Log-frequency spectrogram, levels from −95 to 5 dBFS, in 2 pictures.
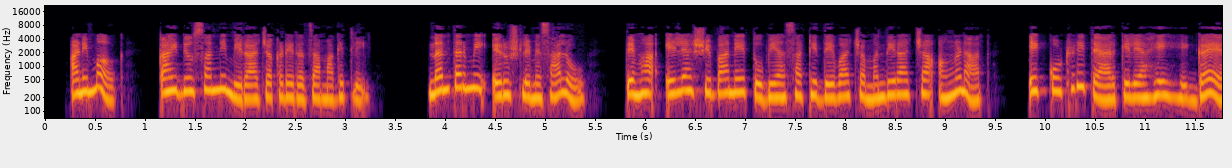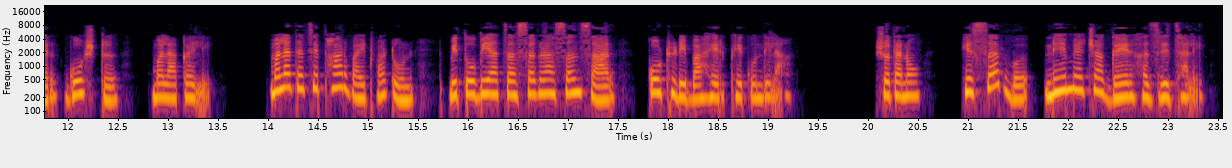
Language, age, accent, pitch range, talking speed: Marathi, 40-59, native, 205-260 Hz, 125 wpm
